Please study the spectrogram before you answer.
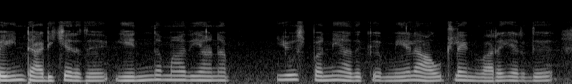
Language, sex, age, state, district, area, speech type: Tamil, female, 30-45, Tamil Nadu, Chennai, urban, spontaneous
